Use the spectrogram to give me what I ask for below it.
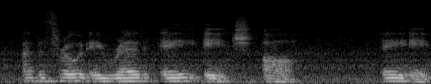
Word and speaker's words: ah: ohm o m at the throat a red a h ah a h just visualize again in the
